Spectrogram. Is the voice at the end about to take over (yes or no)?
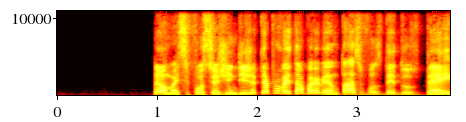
yes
